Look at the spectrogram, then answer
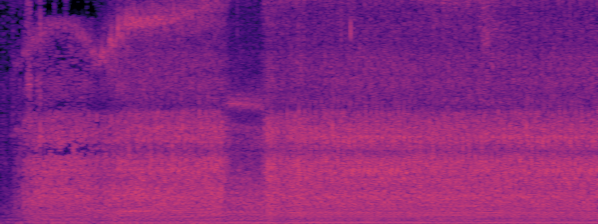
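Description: Cargo truck in a video game driving with a steady, loud engine drone and low rumble, a hiss like an air brake near the start, continuous with no talking.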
